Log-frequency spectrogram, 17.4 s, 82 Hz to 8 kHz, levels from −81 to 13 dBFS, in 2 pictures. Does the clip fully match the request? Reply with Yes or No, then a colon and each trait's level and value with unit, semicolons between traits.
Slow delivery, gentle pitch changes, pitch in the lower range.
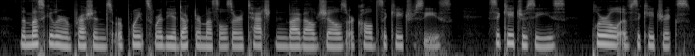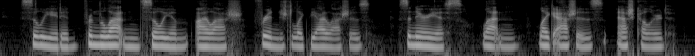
No: slow, 120 wpm; narrow, 2.1 semitones; high, 190 Hz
